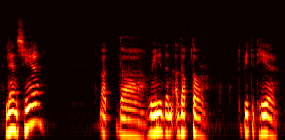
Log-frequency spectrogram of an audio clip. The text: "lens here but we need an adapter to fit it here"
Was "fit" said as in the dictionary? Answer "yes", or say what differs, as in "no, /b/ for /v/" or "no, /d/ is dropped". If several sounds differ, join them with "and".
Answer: no, /p/ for /f/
